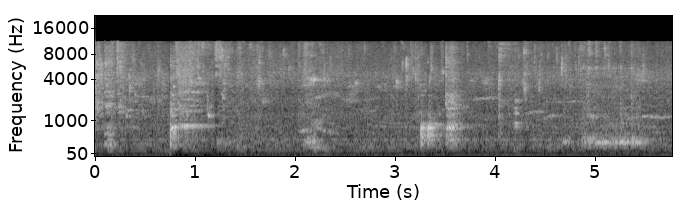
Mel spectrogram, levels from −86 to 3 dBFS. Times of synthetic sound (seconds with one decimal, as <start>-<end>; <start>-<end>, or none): 0.7-2.2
